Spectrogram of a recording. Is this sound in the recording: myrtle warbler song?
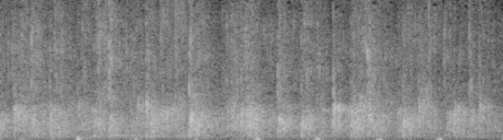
no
